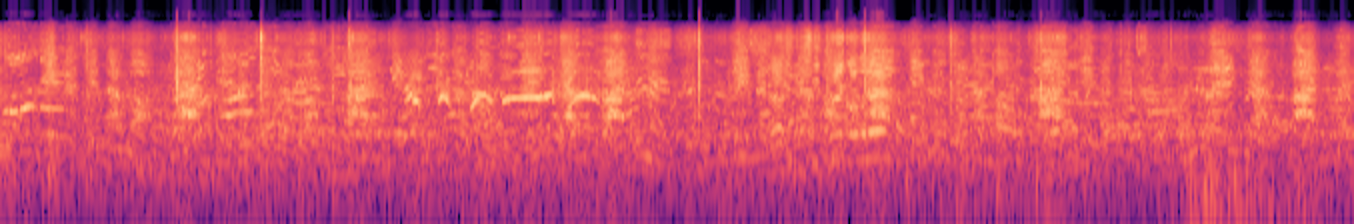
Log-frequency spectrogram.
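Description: Crowd noise at a youth football game, a dense continuous mix of cheering, shouting and children's voices with chatter throughout, steady and fairly loud across the whole stretch.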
